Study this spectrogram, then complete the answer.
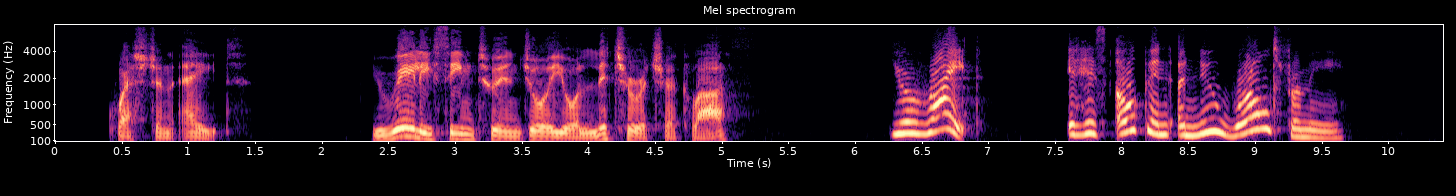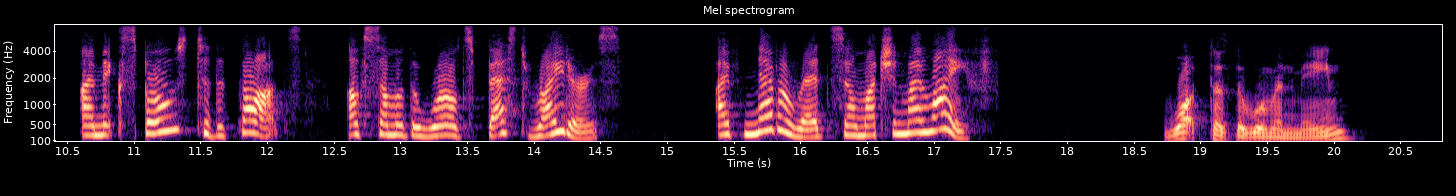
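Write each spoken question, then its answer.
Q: What does the woman mean?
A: She is enjoying her literature class and reading a lot more than before.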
